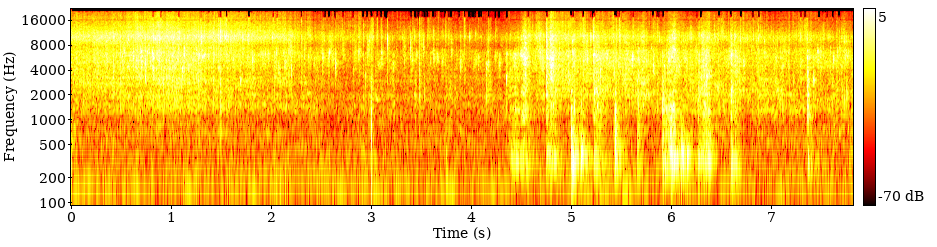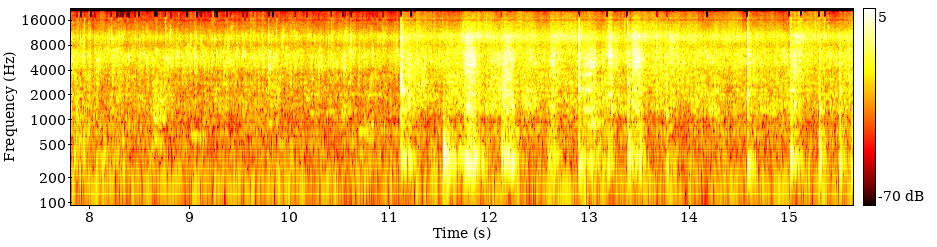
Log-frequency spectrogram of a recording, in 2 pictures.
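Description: Cardamom, cinnamon and onion fry together in oil with a continuous sizzle, broken by bursts of scraping and clinking as the pan is stirred, close and moderately loud with no voices.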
